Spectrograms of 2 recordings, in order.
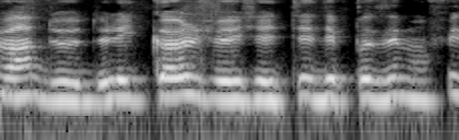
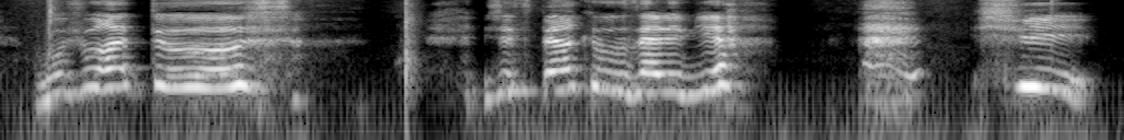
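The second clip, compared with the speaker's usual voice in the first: helpless, high, giggly laughing fit; 5 semitones higher than usual. A speaker greets the audience while caught in a laughing fit. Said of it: "Excusez-moi pour ce fou rire".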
